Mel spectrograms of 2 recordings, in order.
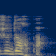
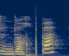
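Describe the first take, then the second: First: 'Ne' is left out entirely. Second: 'Ne' is said fully; the ending is louder. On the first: "vous retirez carrément le ne" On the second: "on prononce plus fort la fin de la phrase"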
